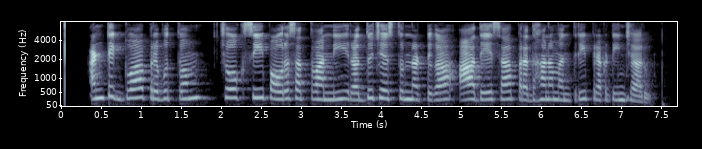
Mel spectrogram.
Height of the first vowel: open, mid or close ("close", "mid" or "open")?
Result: open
